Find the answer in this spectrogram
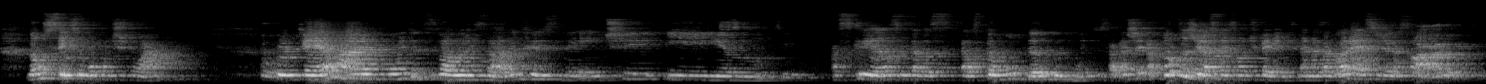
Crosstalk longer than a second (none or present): none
